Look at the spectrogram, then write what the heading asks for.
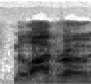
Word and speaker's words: Milagro: very unique kickstarter that you're launching called uh malagro is that how you pronounce it yes yes uh milagro is uh spanish for miracle it's a uh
